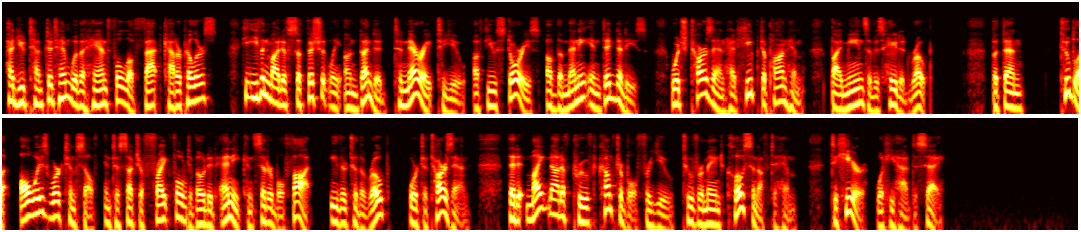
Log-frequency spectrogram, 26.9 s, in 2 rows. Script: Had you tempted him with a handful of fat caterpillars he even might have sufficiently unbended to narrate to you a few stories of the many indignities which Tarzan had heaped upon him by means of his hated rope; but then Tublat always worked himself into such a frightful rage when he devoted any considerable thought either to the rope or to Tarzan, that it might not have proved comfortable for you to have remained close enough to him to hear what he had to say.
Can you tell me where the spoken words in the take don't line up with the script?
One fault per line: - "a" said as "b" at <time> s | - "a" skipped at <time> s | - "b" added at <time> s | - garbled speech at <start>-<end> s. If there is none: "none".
- "rage when he" skipped at 15.8 s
